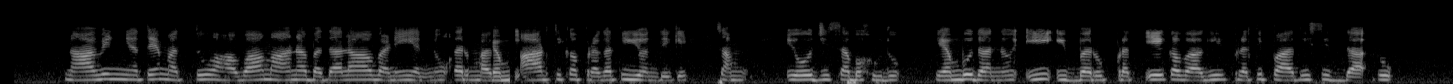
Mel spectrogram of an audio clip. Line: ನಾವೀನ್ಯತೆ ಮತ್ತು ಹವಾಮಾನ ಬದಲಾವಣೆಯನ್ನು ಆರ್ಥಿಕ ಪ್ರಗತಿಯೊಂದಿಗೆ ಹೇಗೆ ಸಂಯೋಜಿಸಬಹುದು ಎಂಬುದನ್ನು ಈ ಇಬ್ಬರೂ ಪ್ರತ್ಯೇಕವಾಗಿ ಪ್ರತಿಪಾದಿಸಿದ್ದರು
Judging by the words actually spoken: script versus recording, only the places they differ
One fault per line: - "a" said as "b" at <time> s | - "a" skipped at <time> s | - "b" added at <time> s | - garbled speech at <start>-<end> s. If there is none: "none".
- garbled speech at 4.5-5.2 s
- "ಹೇಗೆ" skipped at 6.9 s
